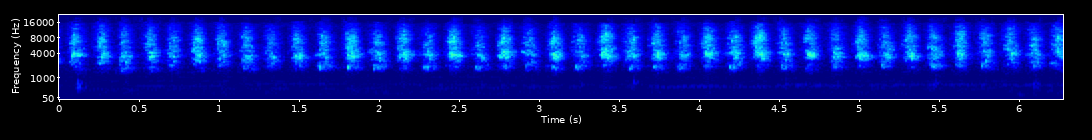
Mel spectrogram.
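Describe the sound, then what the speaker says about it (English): Hands rubbing together briskly to warm the palms, a quick regular swishing rasp of about six strokes per second, close and soft, continuing steadily without talk. "gently rub your hands together, warming your palms"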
